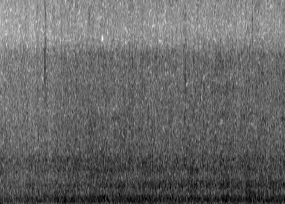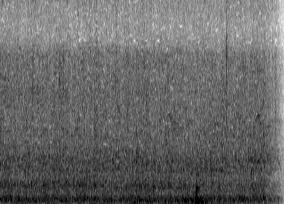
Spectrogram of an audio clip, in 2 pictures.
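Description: Steady monsoon rain pours evenly in a Konkan village, a dense continuous hiss with no letup, broken once by a single sharp knock near the end.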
